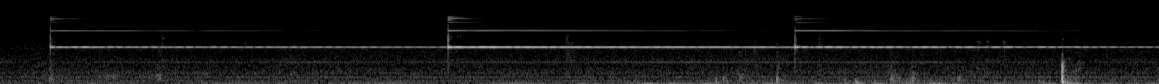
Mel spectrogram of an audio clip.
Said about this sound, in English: Because feng shui is an ancient art and science and sacred, I just wanted to ring the bells again to bring us back into that sacred, beautiful space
